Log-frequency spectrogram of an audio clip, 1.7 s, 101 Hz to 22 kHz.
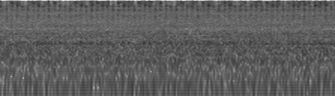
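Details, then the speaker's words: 2006 Chevrolet Malibu 2.2 Ecotec four-cylinder after temporarily fitting a used ignition control module in place of the failed one (P0300, cylinders 1 and 4 were dead): even, steady idle with no skip, running on all four cylinders. "it's definitely running on four cylinders now"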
